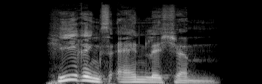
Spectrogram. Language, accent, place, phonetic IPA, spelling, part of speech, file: German, Germany, Berlin, [ˈheːʁɪŋsˌʔɛːnlɪçm̩], heringsähnlichem, adjective, De-heringsähnlichem.ogg
- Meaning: strong dative masculine/neuter singular of heringsähnlich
